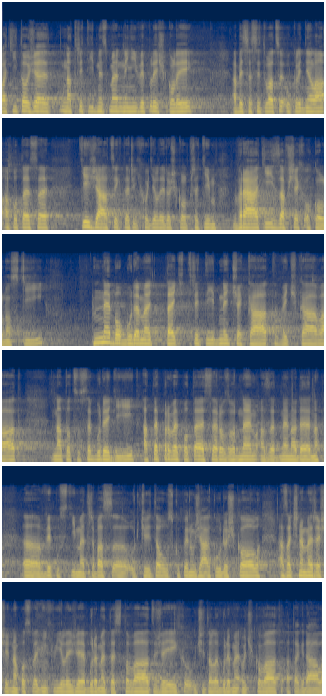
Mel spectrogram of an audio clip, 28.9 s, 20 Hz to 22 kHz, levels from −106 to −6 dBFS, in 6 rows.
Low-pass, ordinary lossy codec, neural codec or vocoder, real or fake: 10.8 kHz; MP3, 96 kbps; none; real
